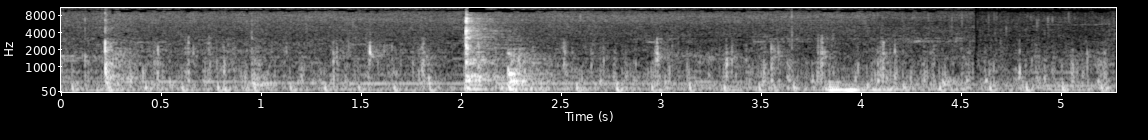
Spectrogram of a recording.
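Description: Pot of fish broth at a rolling boil, bubbling steadily, while a spoon is moved through it; there is a sharp clink about two seconds in.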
